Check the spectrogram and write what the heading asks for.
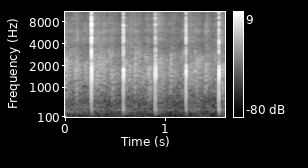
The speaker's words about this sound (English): If God has washed your sins away, you owe Him your worship, your gratitude, and your praise. Clap your hands again.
